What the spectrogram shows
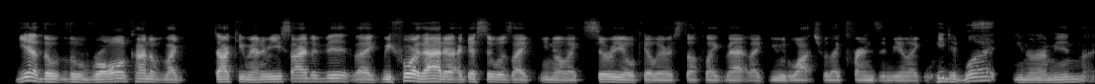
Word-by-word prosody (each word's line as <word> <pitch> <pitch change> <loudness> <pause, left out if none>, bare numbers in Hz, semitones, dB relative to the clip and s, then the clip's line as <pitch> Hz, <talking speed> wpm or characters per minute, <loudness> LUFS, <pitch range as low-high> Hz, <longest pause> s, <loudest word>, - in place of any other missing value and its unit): Yeah, 165 +5 +6
the 130 -2 +2
the 120 +1 -2
raw 120 +5 +2
kind 135 -1 +2
of, 110 -3 -3
like, 110 -2 -2 0.3
documentary 120 0 +2
side 140 +2 +2
of 140 0 -4
it, 145 -6 0
like, 110 0 0
before 145 +6 +4
that, 135 -1 +8
I 115 -1 +4
I - - +3
guess 125 +1 -1
it 120 - +3
was, 115 -2 -1
like, 110 -3 -1
you 110 0 -7
know, 105 -2 -2
like, 100 0 -5
serial 115 -3 0
killer 100 -1 -3
stuff 100 0 -8
like 95 -1 -5
that, 95 -1 -1
like, 95 -1 -6
you 100 +1 -5
would 100 - -3
watch 100 0 -4
with, 100 - -5
like, 100 0 -6
friends 100 -2 -4
and 95 0 -7
being 95 0 -4
like, 95 -1 -6
w - - -15
“He 145 +2 -2
did 130 -1 -4
what?” 175 +3 -2
you 110 - -7
know 110 0 -4
what 105 - -2
I - - -3
mean? 115 +2 -4
115 Hz, 255 wpm, -25 LUFS, 100-125 Hz, 0.3 s, that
